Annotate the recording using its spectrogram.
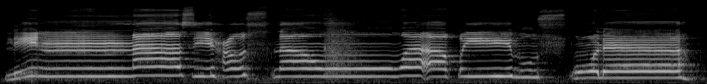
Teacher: حسنا پہ وہ مشدد ادغام ہو رہا ہے دو زبر تنوین کے بعد یعنی ملا کے پڑھنا ہے. اور حسنا پہ واقی پہ جو ہے یا مدہ، یا ساکن سے پہلے قوف کے نیچے زیر ہے تو یا مدہ ایک الف کے برابر کھینچ کر پڑھنا ہے.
